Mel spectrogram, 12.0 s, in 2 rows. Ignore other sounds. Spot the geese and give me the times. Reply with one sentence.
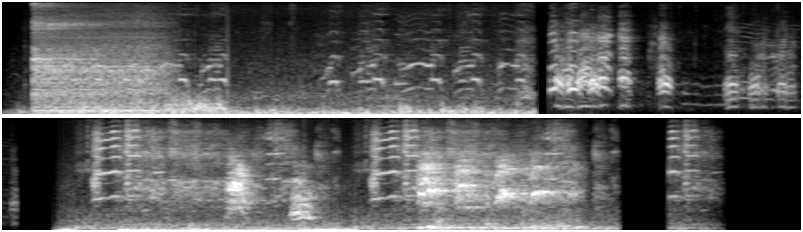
You can hear the geese from 0.1 to 11.3 s.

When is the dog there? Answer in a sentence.
You can hear the dog from 6.4 to 10.3 s.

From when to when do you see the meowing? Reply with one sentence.
The meowing can be heard from 0.2 to 1.4 s.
